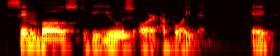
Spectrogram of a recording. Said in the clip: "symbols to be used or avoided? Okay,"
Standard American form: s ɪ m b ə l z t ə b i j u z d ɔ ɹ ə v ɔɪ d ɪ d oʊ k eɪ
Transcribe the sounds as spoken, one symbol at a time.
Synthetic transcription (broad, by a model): s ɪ m b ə l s t ə b i j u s ɔ ɹ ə b ɔɪ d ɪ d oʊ k eɪ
